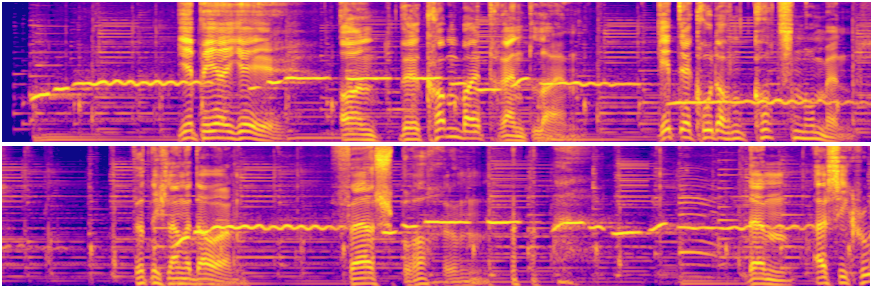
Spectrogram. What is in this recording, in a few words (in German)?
Ansage vor Melden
